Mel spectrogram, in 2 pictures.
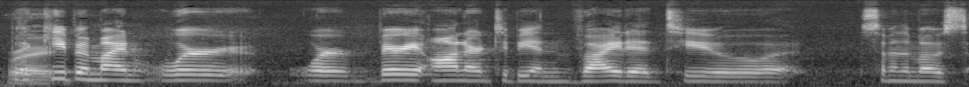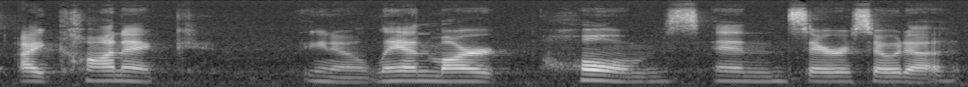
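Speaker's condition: No condition

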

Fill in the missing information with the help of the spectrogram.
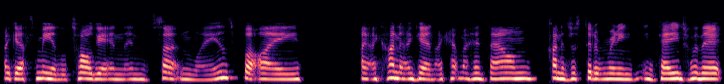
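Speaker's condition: Bilateral cleft lip and palate; congenital, around 23 operations, bone graft, jaw realignment at 18-19, Great Ormond Street, 6 grommet operations; adult, no operations since 25, hearing issue, speech and language therapy years ago; possibly needs more pitch or volume to be heard, voice called weird in childhood

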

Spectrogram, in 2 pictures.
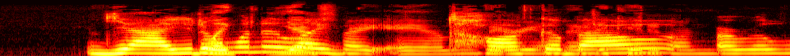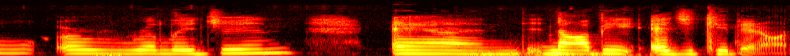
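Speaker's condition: Stuttering; stutters a lot; repeated sounds, prolonged sounds

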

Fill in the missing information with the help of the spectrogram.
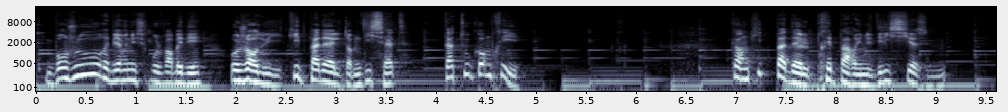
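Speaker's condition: No condition

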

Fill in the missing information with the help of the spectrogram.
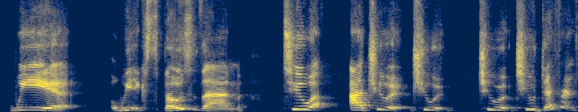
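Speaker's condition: Stuttering; stuttering since childhood, has had speech therapy; speaks in a different way, self-described as communicating just fine; repeated sounds, repeated words, prolonged sounds

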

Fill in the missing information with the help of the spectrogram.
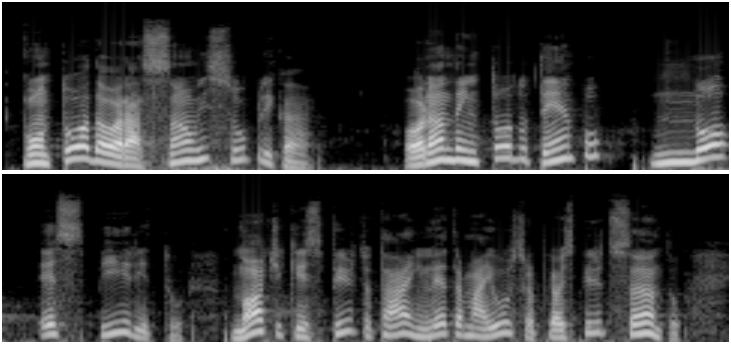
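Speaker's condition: No condition

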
